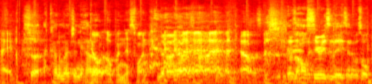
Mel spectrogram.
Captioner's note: laughs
